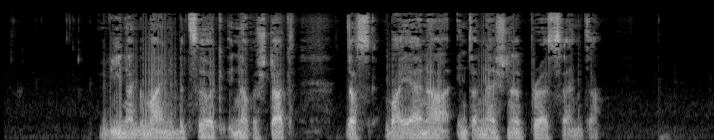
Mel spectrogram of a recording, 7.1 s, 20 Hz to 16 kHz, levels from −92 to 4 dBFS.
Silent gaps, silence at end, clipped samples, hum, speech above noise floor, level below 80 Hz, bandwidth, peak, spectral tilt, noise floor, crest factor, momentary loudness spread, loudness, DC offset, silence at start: none; 1.2 s; under 0.1%; none; 43 dB; -46 dBFS; 11.5 kHz; -6 dBFS; -3.5 dB/octave; -69 dBFS; 22 dB; 14 LU; -26 LUFS; under 0.1%; 1 s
